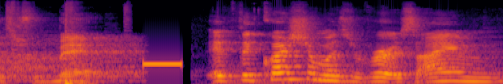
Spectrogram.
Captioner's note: beep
